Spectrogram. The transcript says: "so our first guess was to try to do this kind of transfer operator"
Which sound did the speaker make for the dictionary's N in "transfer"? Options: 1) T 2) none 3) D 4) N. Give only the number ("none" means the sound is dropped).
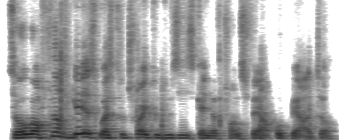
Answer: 4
